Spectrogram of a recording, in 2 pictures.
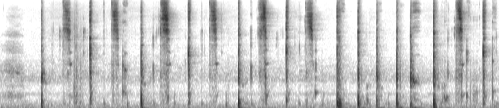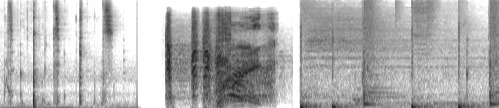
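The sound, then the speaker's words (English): Beatboxing: a single voice fires off a quick, steady run of clicky kick and snare sounds in a 'boots and cats' pattern, breaks into a short buzzing vocal sweep, then resumes the percussive beat. “And just remember, if you're ever like in an impromptu beatbox battle,”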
